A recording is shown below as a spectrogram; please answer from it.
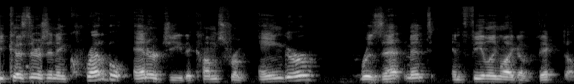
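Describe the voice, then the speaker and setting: Speaking at a moderate pace, a man with an ordinary speaking voice uses a fairly high pitch and lively intonation. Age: 60s. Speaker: real estate investor. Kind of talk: panel discussion.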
